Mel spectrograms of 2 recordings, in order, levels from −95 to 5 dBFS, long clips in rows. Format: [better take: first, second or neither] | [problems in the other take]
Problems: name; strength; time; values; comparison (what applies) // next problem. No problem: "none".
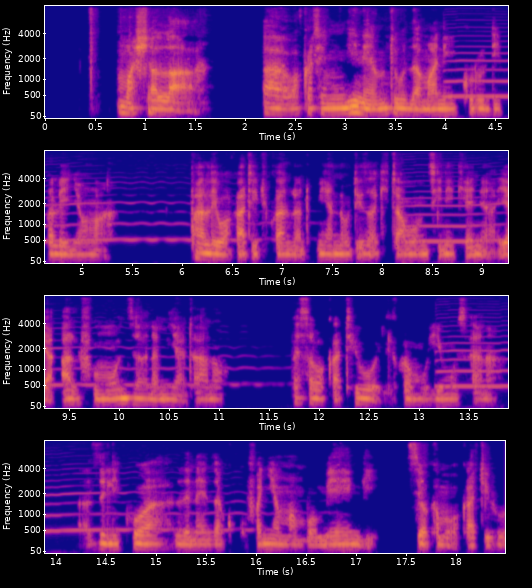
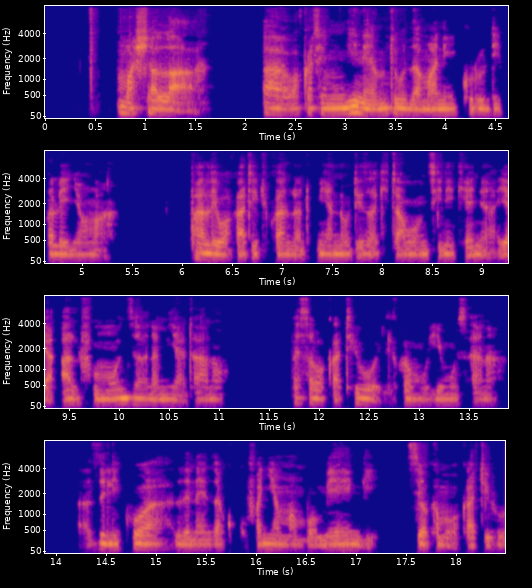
second | background sound (Wind instrument, woodwind instrument); 17 dB below the speech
